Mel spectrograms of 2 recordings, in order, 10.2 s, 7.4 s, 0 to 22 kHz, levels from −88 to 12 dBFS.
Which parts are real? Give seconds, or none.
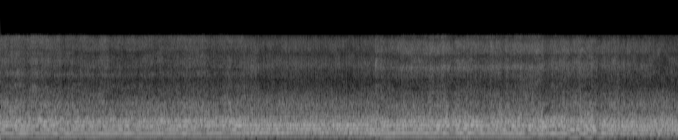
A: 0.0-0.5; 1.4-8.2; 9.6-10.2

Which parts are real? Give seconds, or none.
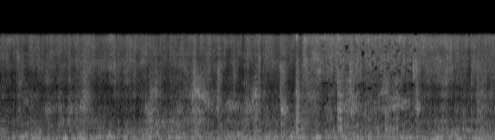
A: 4.8-6.3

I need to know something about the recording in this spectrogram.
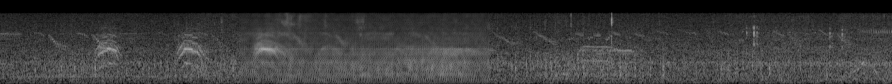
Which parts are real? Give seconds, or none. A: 0.0-2.4; 4.9-8.9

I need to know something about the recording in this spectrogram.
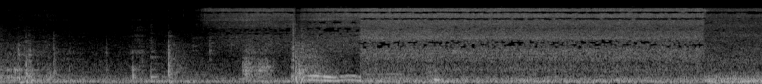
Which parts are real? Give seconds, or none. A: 0.0-4.3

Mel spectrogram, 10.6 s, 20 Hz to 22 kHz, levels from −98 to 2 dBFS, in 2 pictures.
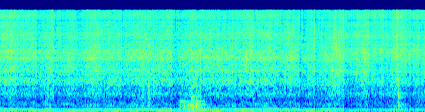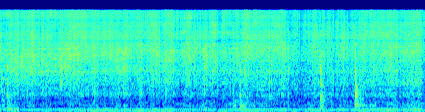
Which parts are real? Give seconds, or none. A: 0.0-0.8; 1.5-3.6; 5.8-6.4; 7.0-10.6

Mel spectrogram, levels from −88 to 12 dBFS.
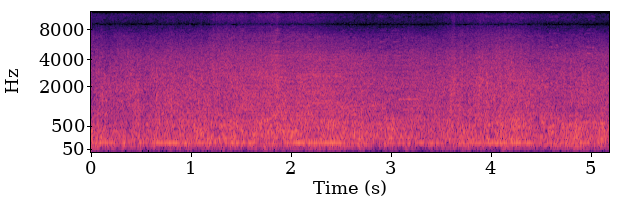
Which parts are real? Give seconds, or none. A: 0.0-1.5; 3.4-4.5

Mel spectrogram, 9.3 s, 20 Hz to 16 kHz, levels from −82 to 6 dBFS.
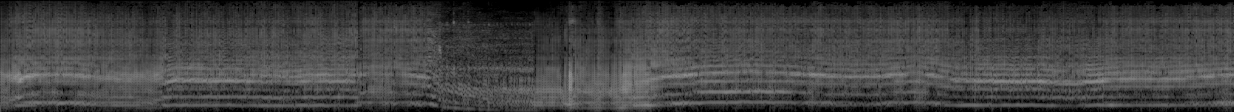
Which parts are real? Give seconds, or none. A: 3.2-4.0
